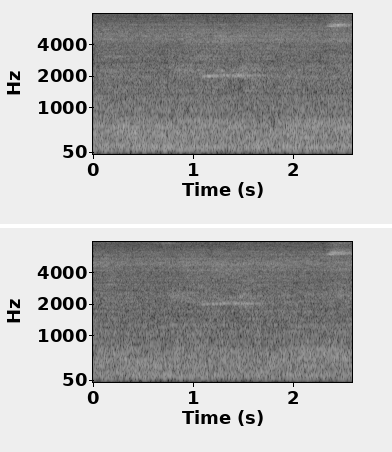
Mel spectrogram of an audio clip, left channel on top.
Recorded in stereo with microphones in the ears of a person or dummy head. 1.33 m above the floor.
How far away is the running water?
About 5.5 m.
